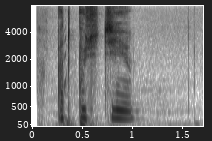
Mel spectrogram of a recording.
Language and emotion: Russian, neutral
